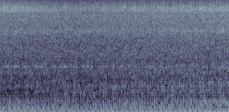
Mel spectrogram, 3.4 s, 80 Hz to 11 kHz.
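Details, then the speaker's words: 1937 Nash coupe, 6.0 Vortec V8, new 58 lb/hr injectors, idle 700–800 rpm: heavy, low rumble pulsing unevenly with shaking. One bank is not running and is passing raw fuel, so it runs rich. "but it still seems to have a vibration to it maybe that's just what I'm going to have to live with"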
